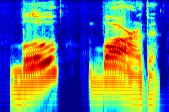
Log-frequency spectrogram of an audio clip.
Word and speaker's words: bluebird: Bluebird. Bluebird. Stress on the first syllable. I mean on blue sound.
